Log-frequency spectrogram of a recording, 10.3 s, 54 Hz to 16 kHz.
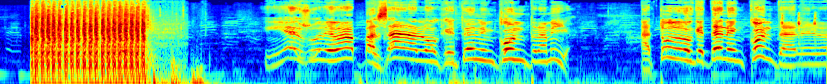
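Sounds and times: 
firing squad gunfire in an execution: 0.4s - 2.2s
speech: 3.3s - 7.2s, 8.0s - 10.3s.

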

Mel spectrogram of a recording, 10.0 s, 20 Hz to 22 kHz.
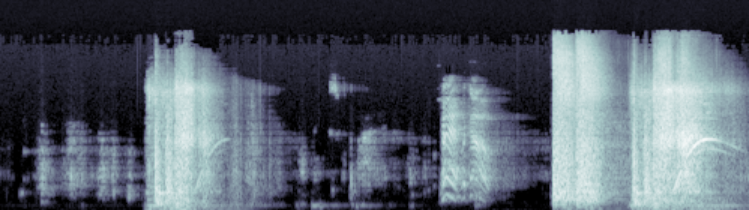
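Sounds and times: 
gunshots from a gun being emptied: 2.0s - 3.2s, 7.4s - 9.9s.

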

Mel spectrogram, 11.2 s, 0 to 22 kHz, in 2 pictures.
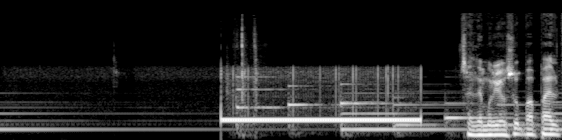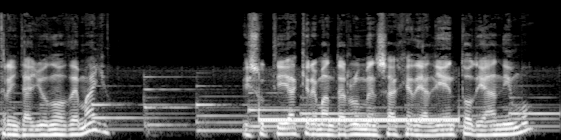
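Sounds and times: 
telephone dialing and ringing tones as a call is placed: 2.2s - 4.2s
speech: 4.6s - 6.9s, 8.1s - 11.0s.

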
